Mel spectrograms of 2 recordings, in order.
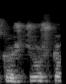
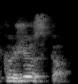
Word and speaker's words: Kościuszko: Okay, Australians are not able to pronounce Kościuszko, so they call it Koziuszko. And it is accepted in the law.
